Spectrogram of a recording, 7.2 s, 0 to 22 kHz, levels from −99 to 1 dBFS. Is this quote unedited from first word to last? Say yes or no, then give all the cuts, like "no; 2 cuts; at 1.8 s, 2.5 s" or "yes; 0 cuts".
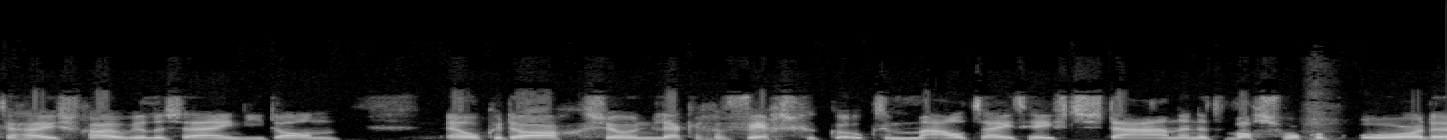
yes; 0 cuts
